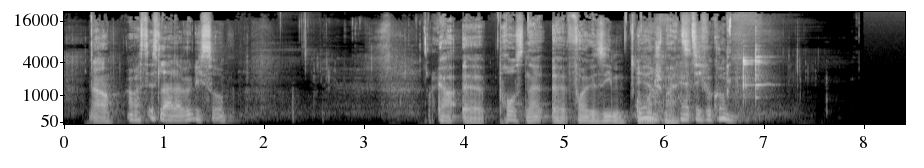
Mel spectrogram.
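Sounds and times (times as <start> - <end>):
chewing crunchy potato chips: 0.0 - 1.1, 1.7 - 3.7, 7.2 - 7.8
speech: 0.3 - 2.0, 3.6 - 7.0.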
